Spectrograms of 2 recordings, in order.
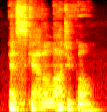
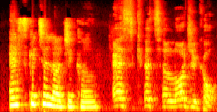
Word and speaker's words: eschatological: And this is how we say it. Eschatological. Well, that's how Americans say it. So let's see how British people say it. Here we go. Eschatological. Eschatological.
